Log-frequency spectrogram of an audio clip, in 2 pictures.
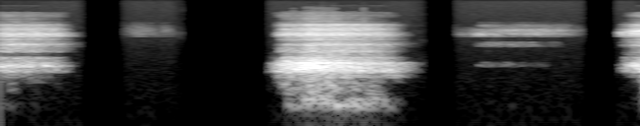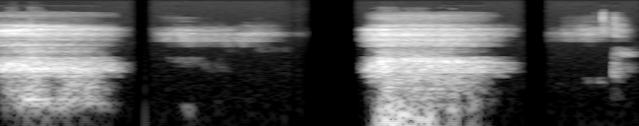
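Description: Slow, deep breaths while holding a plank in a hatha yoga session, with long airy exhales and softer inhales alternating close to the microphone in otherwise quiet surroundings.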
